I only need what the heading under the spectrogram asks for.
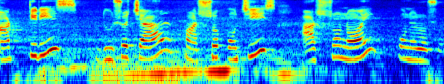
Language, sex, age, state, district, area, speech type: Bengali, female, 18-30, West Bengal, Kolkata, urban, spontaneous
